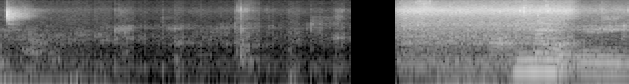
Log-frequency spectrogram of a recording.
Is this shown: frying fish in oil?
yes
